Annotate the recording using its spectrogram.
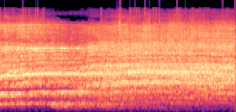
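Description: A crowd cheering and shouting together, loud and sustained, in response to the announcement of the contest's overall winner.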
